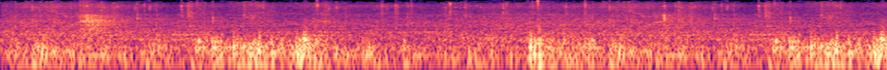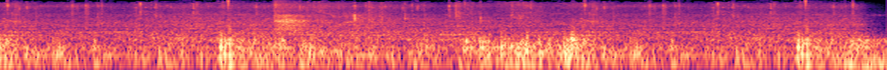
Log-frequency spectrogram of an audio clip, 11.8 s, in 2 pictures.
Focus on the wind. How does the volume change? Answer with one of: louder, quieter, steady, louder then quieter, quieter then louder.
steady.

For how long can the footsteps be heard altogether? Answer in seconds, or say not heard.
not heard.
